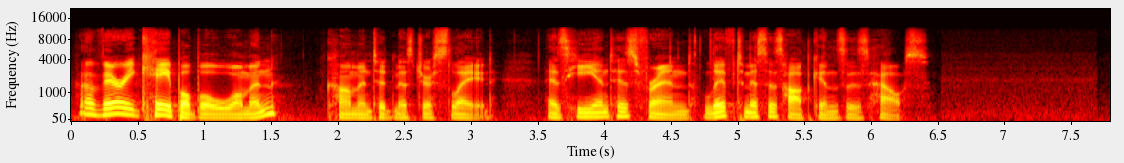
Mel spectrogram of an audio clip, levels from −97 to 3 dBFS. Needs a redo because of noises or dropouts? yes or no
no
